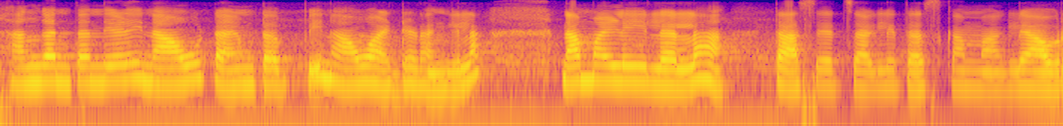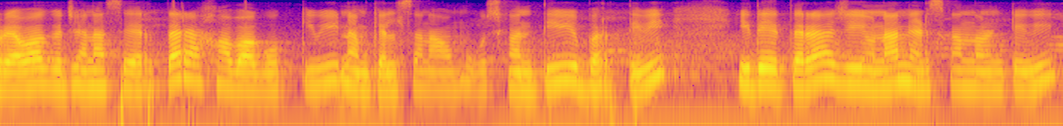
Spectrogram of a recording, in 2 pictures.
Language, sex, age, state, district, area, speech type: Kannada, female, 18-30, Karnataka, Koppal, rural, spontaneous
